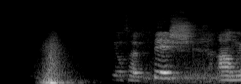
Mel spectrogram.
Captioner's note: air whooshing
